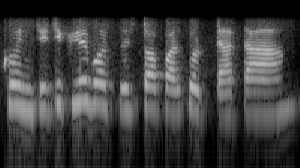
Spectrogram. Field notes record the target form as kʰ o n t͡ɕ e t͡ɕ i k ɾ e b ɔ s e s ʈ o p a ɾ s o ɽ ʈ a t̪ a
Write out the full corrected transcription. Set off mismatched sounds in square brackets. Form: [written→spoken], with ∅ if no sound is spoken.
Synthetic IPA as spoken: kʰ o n t͡ɕ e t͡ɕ i k [ɾ→l] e b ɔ s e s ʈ [o→ɔ] p a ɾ s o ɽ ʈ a t̪ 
